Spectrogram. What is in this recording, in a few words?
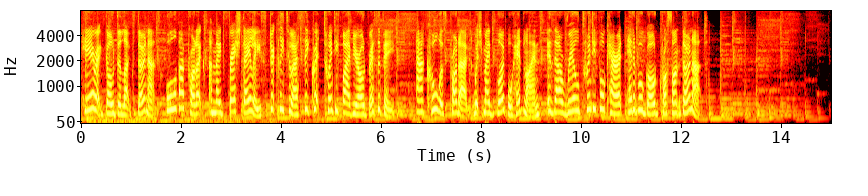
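New Zealand phone voice, female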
